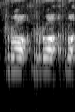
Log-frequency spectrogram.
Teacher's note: Untuk huruf ro ini cara pengucapannya sama, makronya itu dengan huruf lam sama nun, yaitu dengan cara ujung lidahnya itu ditempelkan ke gigi seri bagian atas. Ro dan ada getaran gitu di sana.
